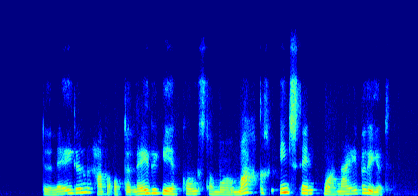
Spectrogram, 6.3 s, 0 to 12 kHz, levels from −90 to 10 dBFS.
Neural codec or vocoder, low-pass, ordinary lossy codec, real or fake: codec, 16 kHz, 1 kbps, X-Codec, HuBERT features, trained on general audio; 7.2 kHz; Opus, 32 kbps; fake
